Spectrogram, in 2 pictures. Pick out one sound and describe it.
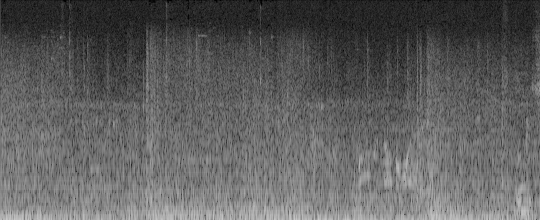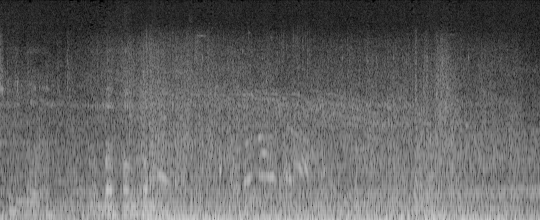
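Heavy engines rumble low and steadily.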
